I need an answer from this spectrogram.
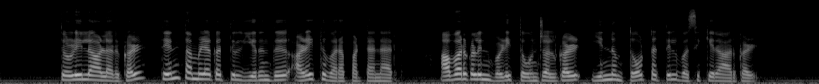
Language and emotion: Tamil, neutral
